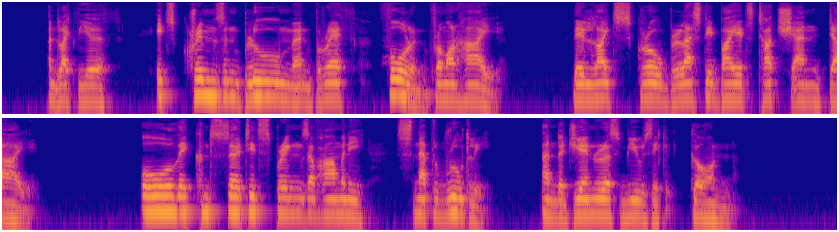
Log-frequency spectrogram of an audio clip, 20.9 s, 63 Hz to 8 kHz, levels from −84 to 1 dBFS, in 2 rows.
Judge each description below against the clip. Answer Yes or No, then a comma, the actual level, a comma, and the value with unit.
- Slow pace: Yes, slow, 100 wpm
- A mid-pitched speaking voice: No, low, 120 Hz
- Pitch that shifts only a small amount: No, average, 3.3 semitones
